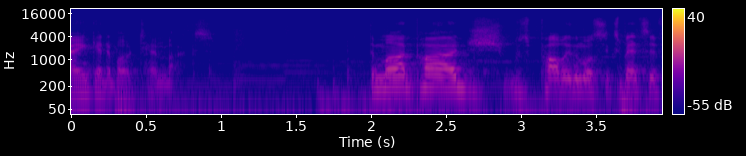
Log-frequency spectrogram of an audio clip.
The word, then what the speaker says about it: Mod Podge: Podge another part's Modge Modge it's not Modge it's Mod Podge I hate when people pronounce it wrong mud PUD incorrect sand into the bucket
